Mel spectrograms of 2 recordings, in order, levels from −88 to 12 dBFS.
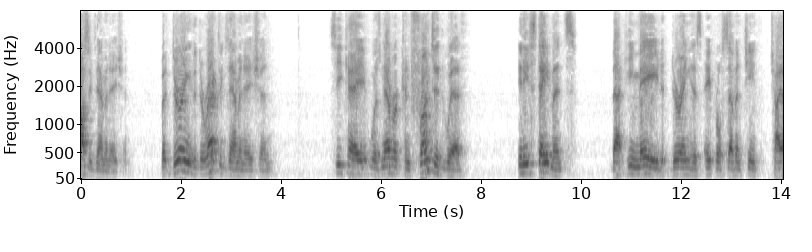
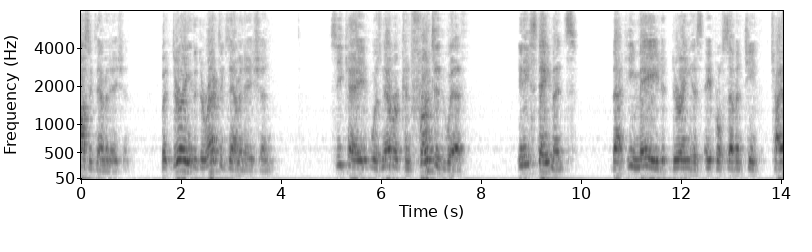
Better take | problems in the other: first | room echo; dies away in 0.1 s

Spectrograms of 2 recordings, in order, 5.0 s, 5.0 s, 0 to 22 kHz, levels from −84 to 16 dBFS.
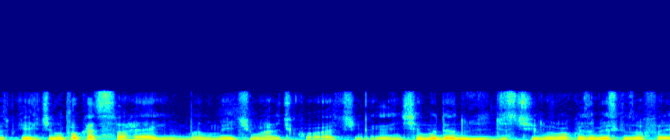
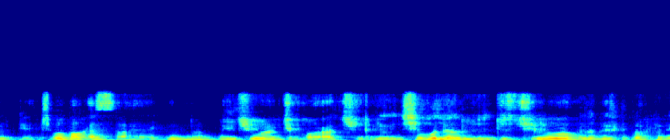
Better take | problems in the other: first | noise reduction (neural mask model DeepFilterNet 3)

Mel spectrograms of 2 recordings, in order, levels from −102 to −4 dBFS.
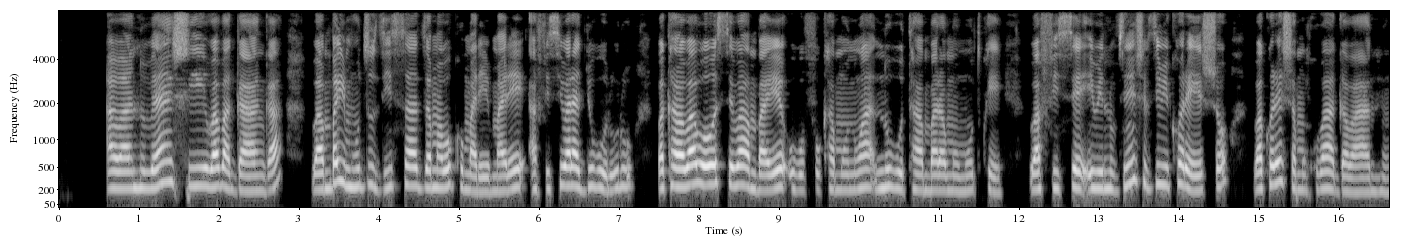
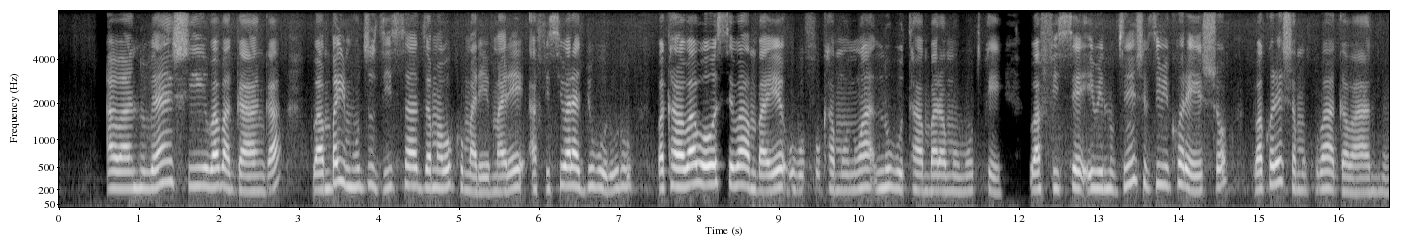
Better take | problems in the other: first | noise reduction (neural separator model SepFormer DNS4)

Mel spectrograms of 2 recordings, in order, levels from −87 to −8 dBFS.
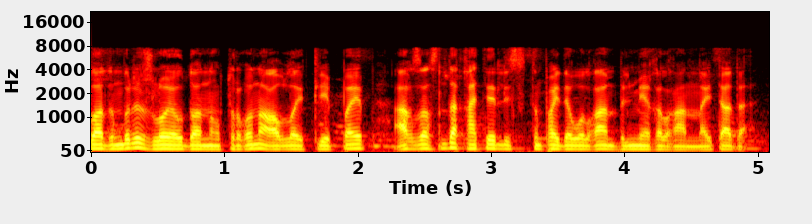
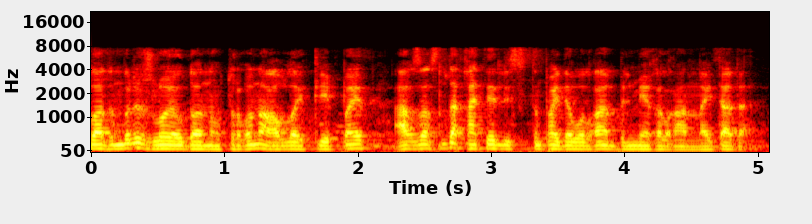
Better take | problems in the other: first | room echo; dies away in 0.7 s

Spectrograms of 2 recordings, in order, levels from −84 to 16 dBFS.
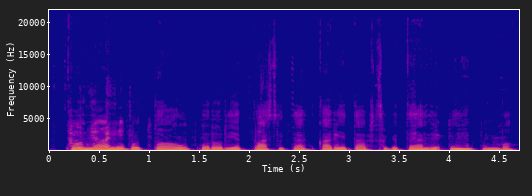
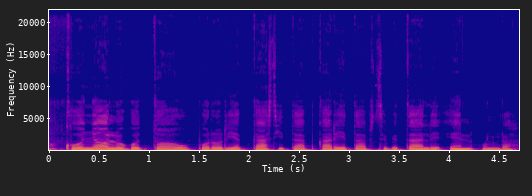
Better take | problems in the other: second | noise reduction (neural mask model DeepFilterNet 3)

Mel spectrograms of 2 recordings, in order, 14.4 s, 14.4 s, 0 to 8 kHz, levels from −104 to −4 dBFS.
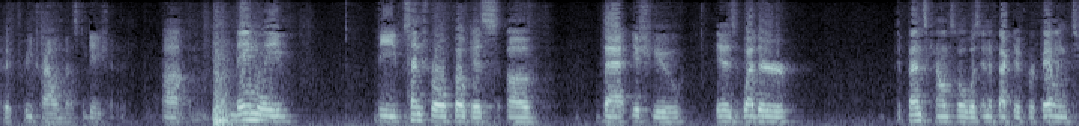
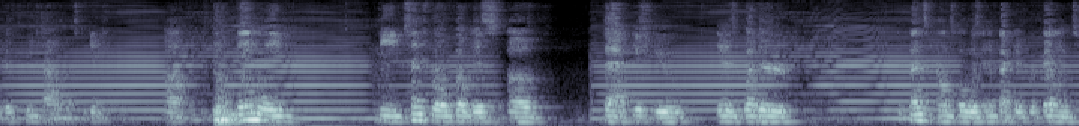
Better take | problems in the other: first | background sound (Bowed string instrument); 14 dB below the speech // room echo; dies away in 0.6 s

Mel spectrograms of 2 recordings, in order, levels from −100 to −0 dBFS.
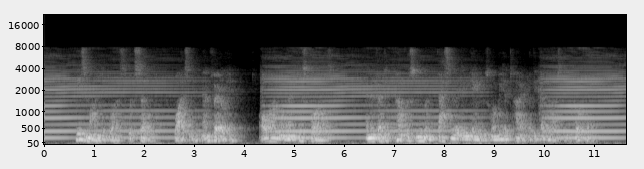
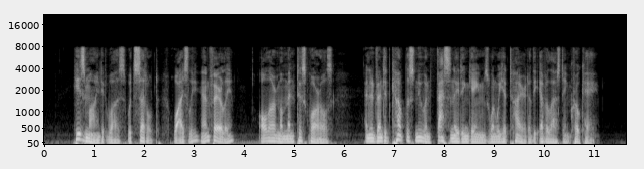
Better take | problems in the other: second | background sound (Bowed string instrument); 7 dB below the speech // room echo; dies away in 1 s

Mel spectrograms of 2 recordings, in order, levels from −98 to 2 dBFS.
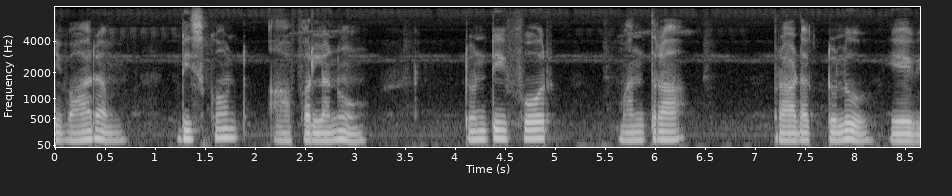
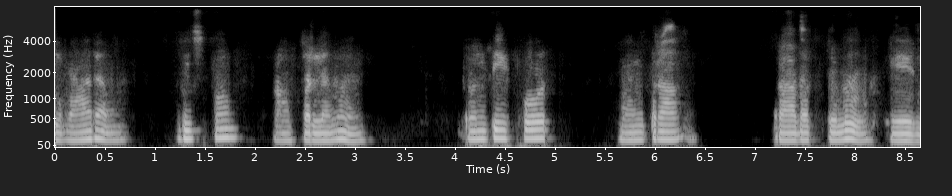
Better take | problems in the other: first | noise reduction (neural mask model Resemble Enhance denoiser)

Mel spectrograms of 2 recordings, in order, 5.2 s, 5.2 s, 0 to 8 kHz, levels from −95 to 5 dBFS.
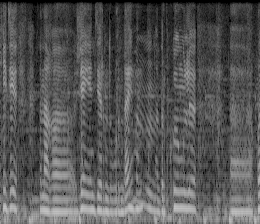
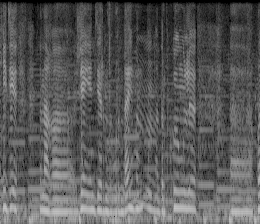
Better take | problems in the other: first | background sound (Door + Wind instrument, woodwind instrument); 14 dB below the speech

